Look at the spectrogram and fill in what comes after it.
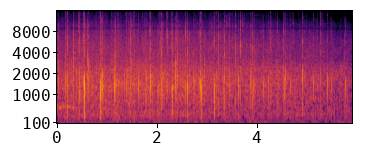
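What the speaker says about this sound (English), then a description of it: "Please join me in a round of applause for them as well." Applause for student veterans at a nursing school commencement ceremony, a modest audience clapping in a loose, fairly sparse pattern with distinct individual claps, moderately loud and tapering slightly.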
